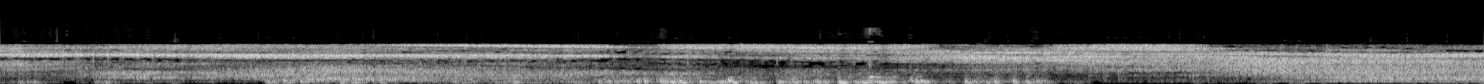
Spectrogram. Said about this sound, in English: he used the theme from Forbidden Planet. Well, you know what that was? Tell me. The eerie sounds of Saturn.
